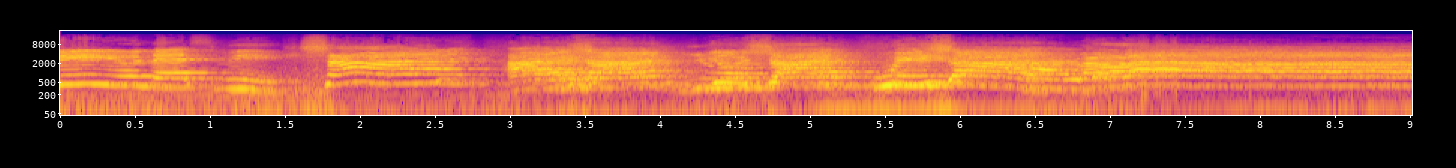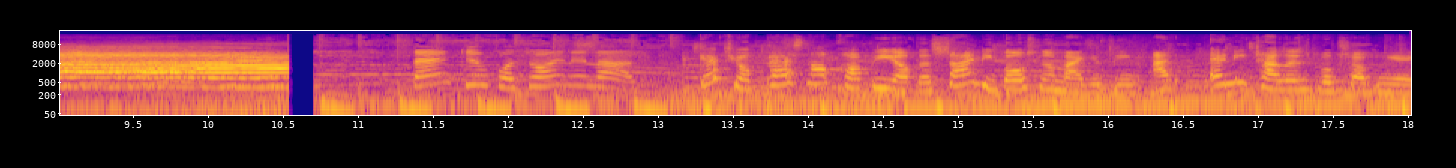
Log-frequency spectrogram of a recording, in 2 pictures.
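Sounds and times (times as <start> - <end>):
children and women singing: 1.7 - 10.6.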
